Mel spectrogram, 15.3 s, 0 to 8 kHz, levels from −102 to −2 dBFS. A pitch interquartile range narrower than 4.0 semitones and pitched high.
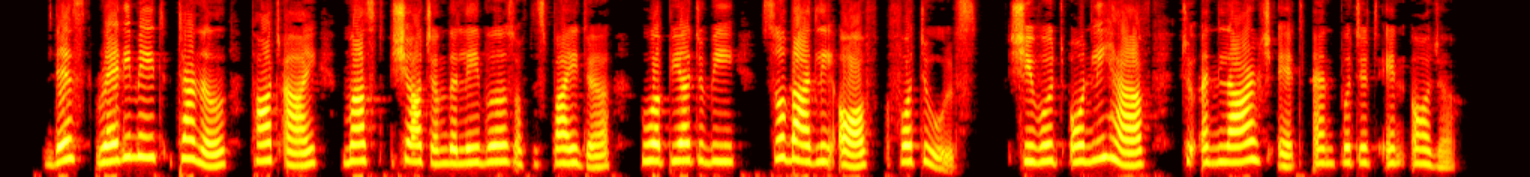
Yes: average, 2.8 semitones; very high, 265 Hz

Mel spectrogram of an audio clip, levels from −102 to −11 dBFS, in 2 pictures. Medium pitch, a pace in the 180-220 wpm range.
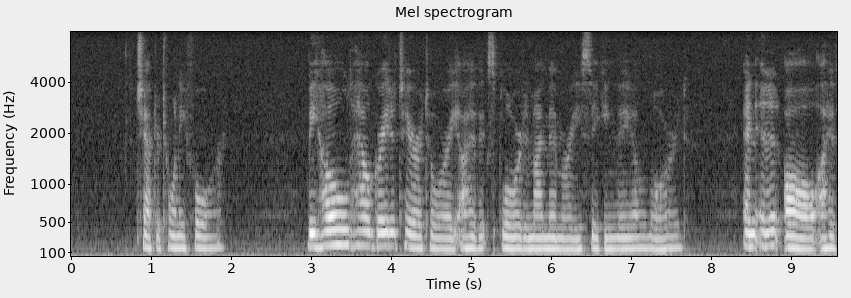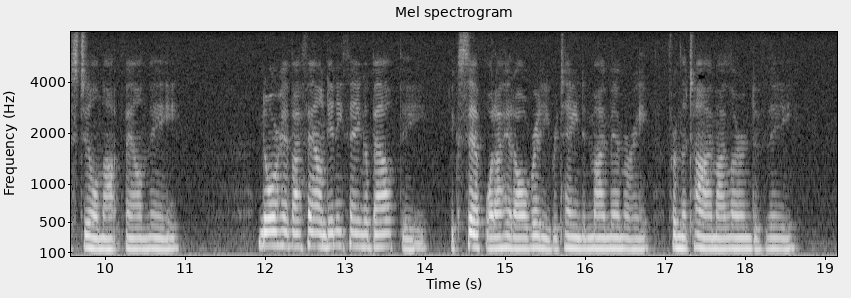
No: medium, 150 Hz; average, 160 wpm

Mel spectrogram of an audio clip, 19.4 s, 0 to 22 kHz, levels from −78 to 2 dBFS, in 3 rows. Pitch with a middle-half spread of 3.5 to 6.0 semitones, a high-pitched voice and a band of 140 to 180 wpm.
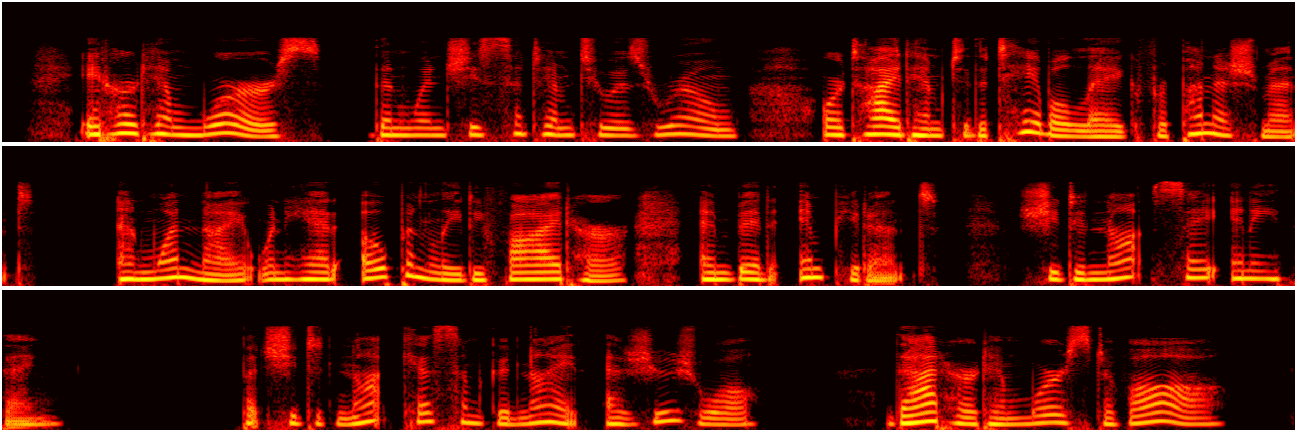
Yes: average, 4.3 semitones; high, 200 Hz; average, 165 wpm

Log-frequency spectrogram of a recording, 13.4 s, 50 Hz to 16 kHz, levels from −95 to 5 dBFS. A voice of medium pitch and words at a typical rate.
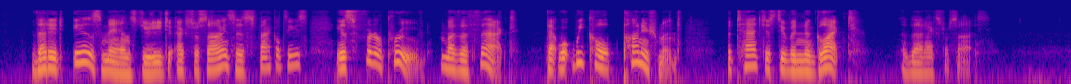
No: medium, 150 Hz; slow, 120 wpm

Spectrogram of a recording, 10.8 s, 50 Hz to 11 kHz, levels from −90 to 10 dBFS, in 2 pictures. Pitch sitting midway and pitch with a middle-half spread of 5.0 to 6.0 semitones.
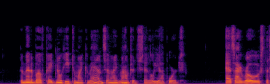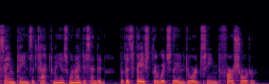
No: medium, 155 Hz; average, 3.7 semitones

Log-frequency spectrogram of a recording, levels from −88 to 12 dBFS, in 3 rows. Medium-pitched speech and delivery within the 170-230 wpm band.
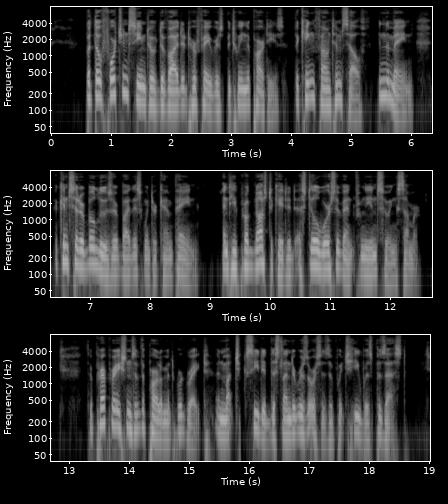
No: low, 125 Hz; average, 175 wpm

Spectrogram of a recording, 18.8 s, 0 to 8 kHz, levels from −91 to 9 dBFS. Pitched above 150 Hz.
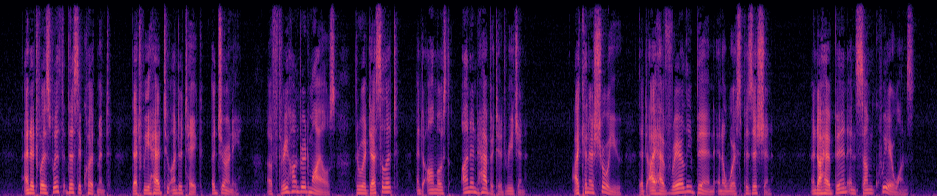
No: low, 135 Hz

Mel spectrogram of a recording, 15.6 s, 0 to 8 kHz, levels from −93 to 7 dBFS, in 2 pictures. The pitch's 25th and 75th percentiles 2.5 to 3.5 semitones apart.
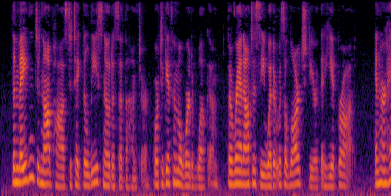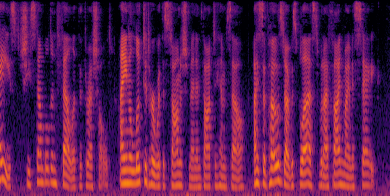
No: average, 4.1 semitones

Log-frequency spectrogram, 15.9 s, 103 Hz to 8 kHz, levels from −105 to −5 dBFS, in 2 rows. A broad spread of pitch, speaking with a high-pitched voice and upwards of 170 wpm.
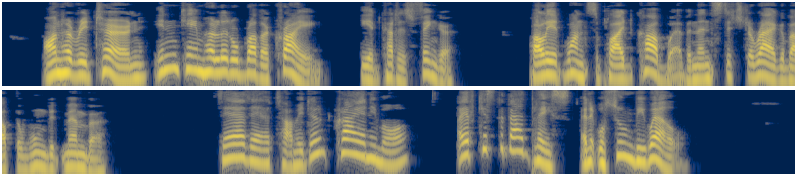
No: wide, 6.8 semitones; medium, 180 Hz; average, 180 wpm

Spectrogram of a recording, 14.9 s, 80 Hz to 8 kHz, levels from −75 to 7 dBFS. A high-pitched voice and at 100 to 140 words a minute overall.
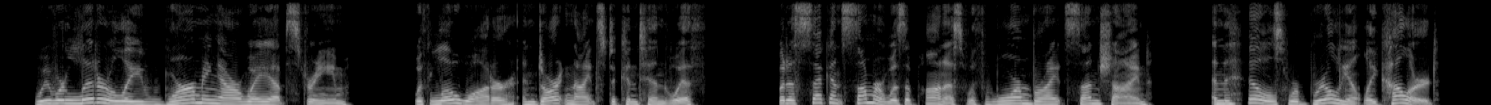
Yes: high, 200 Hz; slow, 135 wpm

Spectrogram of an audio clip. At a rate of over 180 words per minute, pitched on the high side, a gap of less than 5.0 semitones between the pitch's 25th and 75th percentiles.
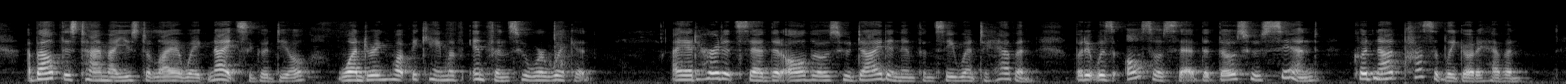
No: average, 190 wpm; high, 200 Hz; wide, 5.6 semitones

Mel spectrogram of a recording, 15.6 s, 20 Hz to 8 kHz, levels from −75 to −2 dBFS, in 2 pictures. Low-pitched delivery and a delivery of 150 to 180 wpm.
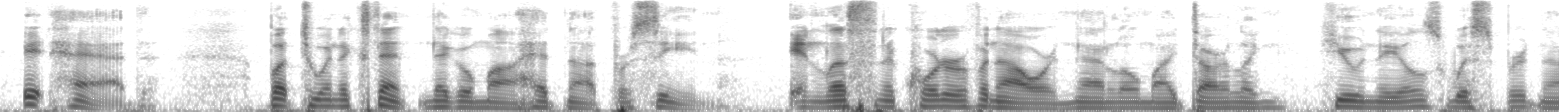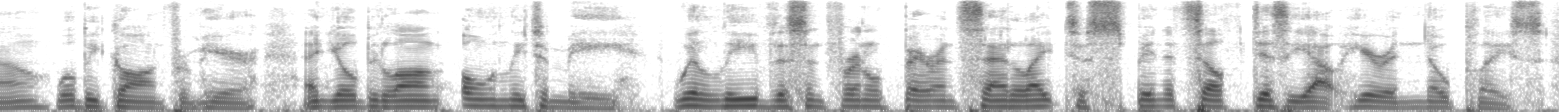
No: low, 110 Hz; average, 200 wpm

